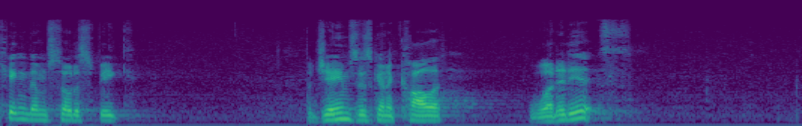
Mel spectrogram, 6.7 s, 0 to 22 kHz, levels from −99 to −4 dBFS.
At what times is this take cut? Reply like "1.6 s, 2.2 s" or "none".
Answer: none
